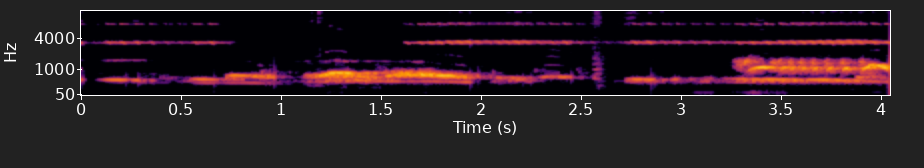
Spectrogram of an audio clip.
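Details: Zebra dove singing in an aviary, delivering a series of low, soft rolling coos that peak in a louder warbled phrase, with a brief silence before a final quavering run; faint high hum in the background.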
